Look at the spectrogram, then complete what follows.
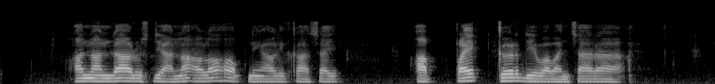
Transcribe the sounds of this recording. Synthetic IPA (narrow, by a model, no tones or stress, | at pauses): ʔanandaɦaɾusdianaɔlɔɦɔk̚niŋalikasaj | apɛkːɨrdiwawaɲt͡ʃaɾa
